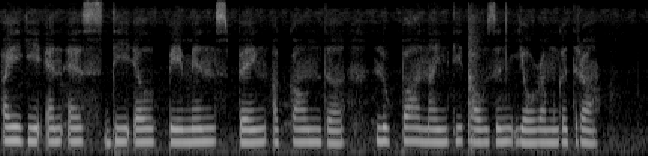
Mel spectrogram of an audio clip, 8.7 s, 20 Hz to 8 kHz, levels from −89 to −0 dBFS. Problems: low volume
